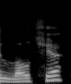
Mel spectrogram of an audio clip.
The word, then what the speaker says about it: Lulciuc: We are here with uh Willie Lolic and I'm sorry, did I pronounce that correct?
